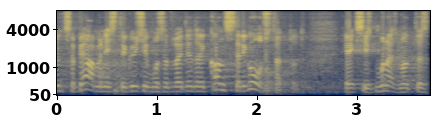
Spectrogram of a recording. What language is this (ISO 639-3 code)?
est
